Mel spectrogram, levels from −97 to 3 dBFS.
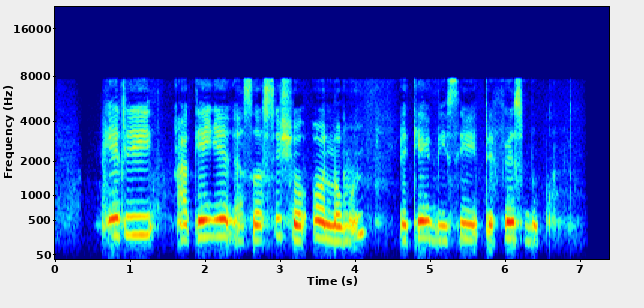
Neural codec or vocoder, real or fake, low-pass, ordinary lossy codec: codec, 16 kHz, 2 kbps, FunCodec, trained on Chinese and English, 25 frames a second; fake; none; none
